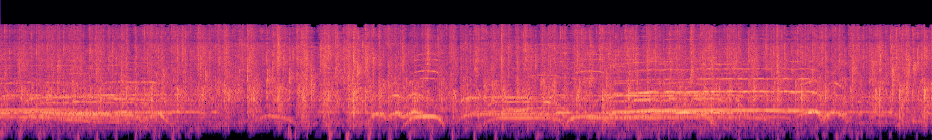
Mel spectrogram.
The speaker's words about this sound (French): J'aimerais ça qu'on leur donne une bonne main d'applaudissement pour la centième.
